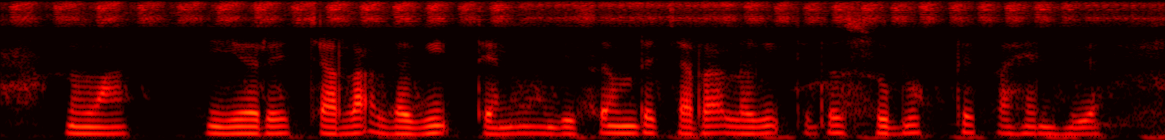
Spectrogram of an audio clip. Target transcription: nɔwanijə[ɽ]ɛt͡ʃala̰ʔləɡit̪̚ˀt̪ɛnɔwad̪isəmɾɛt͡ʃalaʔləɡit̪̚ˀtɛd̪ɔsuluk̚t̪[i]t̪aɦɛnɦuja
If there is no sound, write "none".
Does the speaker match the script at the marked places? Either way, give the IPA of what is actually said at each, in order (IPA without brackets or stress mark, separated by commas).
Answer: ɾ, ɛ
